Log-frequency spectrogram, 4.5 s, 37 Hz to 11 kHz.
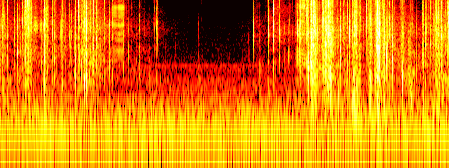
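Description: Foil wrapper of a Panini Fortnite Series 2 trading card pack crinkling and tearing as it is opened by hand: crackling for the first second or so, a short lull, then denser crinkling from about three seconds in.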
